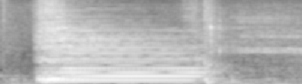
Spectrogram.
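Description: A single chord strummed on an acoustic guitar, ringing for about a second before it is cut off.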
